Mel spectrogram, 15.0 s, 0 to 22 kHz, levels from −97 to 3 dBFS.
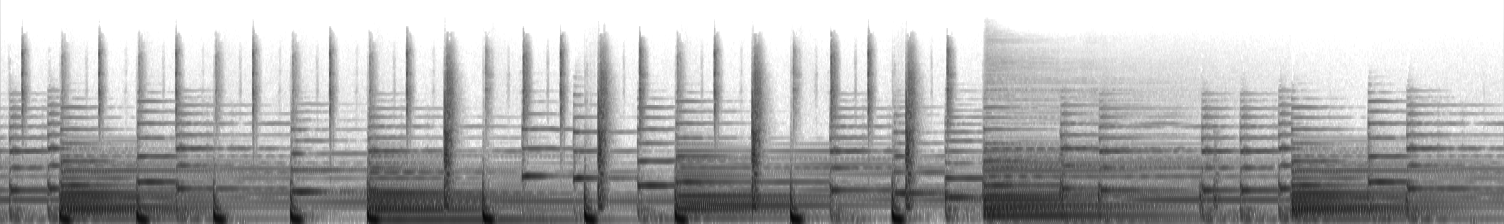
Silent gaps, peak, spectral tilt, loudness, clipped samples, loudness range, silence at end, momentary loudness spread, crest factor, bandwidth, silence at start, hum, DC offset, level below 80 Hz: none; 0 dBFS; -6.5 dB/octave; -16 LUFS; under 0.1%; 3 LU; 0 s; 13 LU; 16 dB; 11 kHz; 0 s; none; under 0.1%; -20 dBFS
